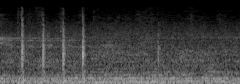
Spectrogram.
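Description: Knife chopping a cucumber on a cutting board: about four quick chops in the first second, then the chopping stops. A steady low rumble of traffic runs underneath.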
